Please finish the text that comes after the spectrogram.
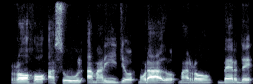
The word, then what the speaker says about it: rojo: Sounds like a, imagine J is like a H in English.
